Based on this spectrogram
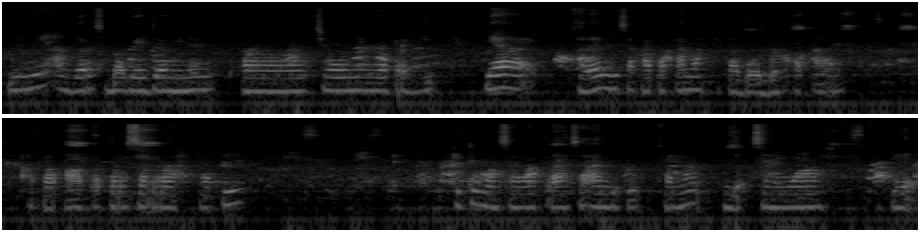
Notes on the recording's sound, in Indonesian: Audionya kecil ya, use headphone for better experience (volume up)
